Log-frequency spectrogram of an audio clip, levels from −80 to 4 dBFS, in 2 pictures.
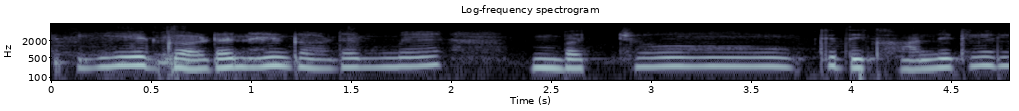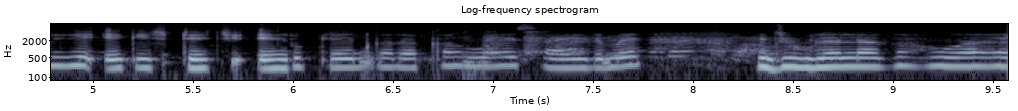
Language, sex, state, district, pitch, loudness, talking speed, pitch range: Hindi, female, Jharkhand, Jamtara, 245 Hz, -29 LUFS, 150 wpm, 225-260 Hz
